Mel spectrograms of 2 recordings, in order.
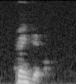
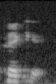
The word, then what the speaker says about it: Pinkett: Pinkett. I be seeing people posted her like Jada Pinkett, and it's Pinkett.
